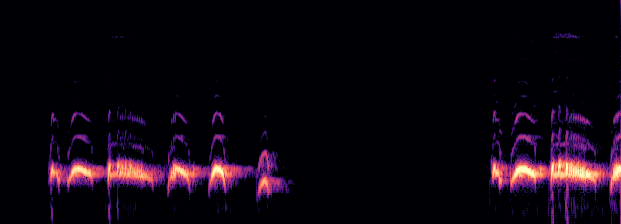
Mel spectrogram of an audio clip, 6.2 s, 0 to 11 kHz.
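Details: Spotted dove in "kuk 2" gacor song, intended to make other doves sing too; a phrase of soft low coos ending in a brief lower downslurred note, then quiet, then another phrase starts; nothing else audible.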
